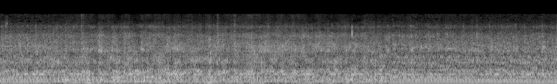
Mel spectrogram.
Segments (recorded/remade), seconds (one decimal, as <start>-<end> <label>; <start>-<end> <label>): 0.0-0.5 recorded; 0.5-3.9 remade; 3.9-5.6 recorded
